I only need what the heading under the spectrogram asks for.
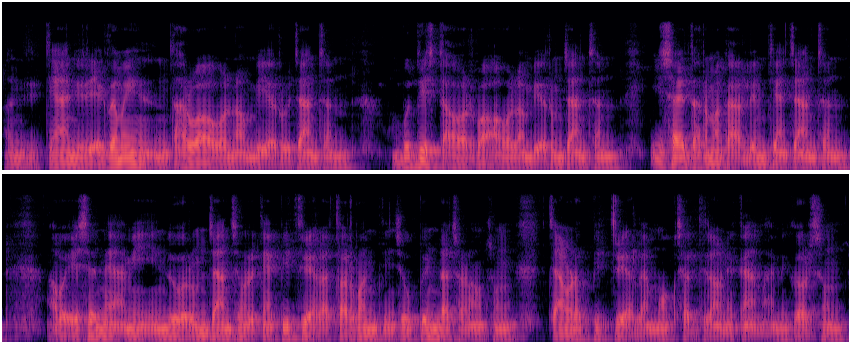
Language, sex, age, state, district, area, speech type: Nepali, male, 45-60, West Bengal, Kalimpong, rural, spontaneous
